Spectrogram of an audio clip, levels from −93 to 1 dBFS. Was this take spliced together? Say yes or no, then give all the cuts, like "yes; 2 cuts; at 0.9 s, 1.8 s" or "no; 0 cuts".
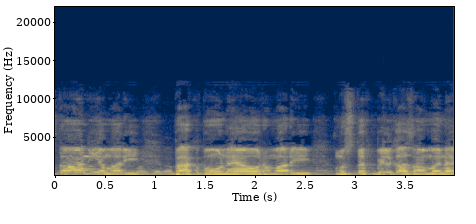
no; 0 cuts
